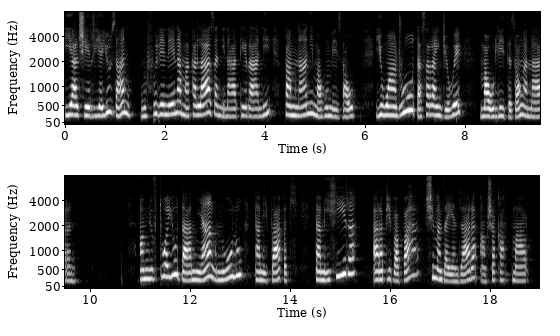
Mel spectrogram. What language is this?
Bara Malagasy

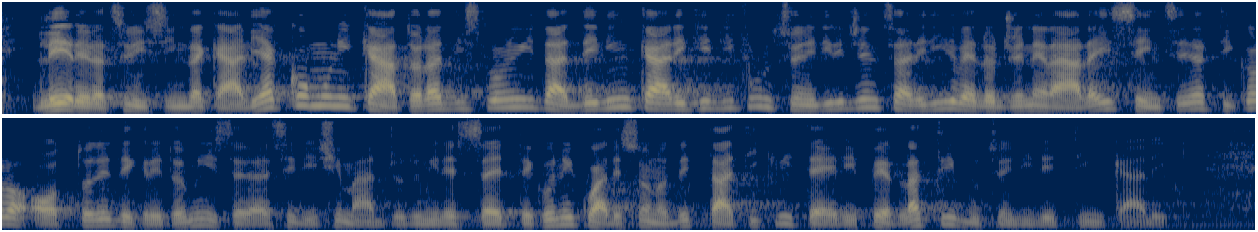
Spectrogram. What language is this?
Italian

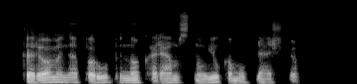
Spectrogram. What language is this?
Lithuanian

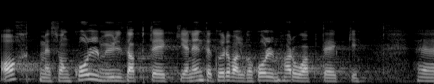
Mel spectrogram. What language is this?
Estonian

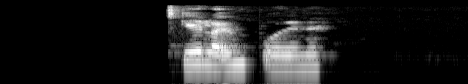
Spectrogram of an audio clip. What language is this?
Icelandic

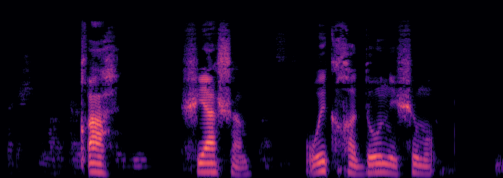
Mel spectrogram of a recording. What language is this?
Abkhazian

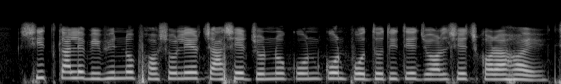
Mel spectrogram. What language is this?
Bangla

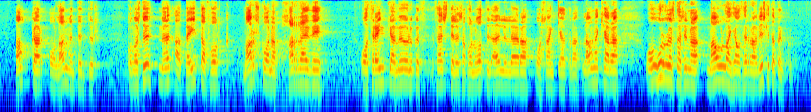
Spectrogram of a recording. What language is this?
Icelandic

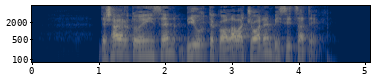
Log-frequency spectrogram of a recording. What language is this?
Basque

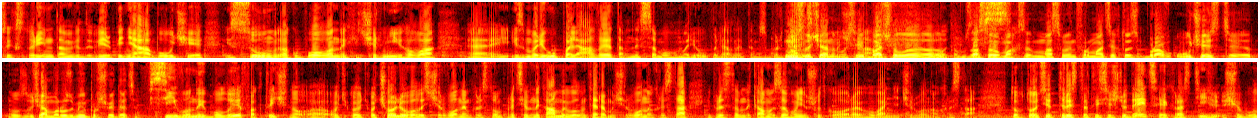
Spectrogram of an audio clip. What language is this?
Ukrainian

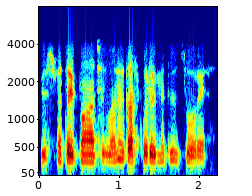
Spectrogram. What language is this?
Kashmiri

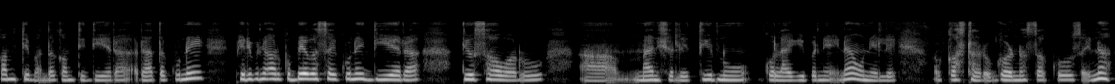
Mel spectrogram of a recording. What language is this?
Nepali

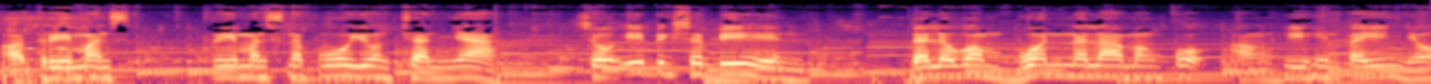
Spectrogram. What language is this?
Filipino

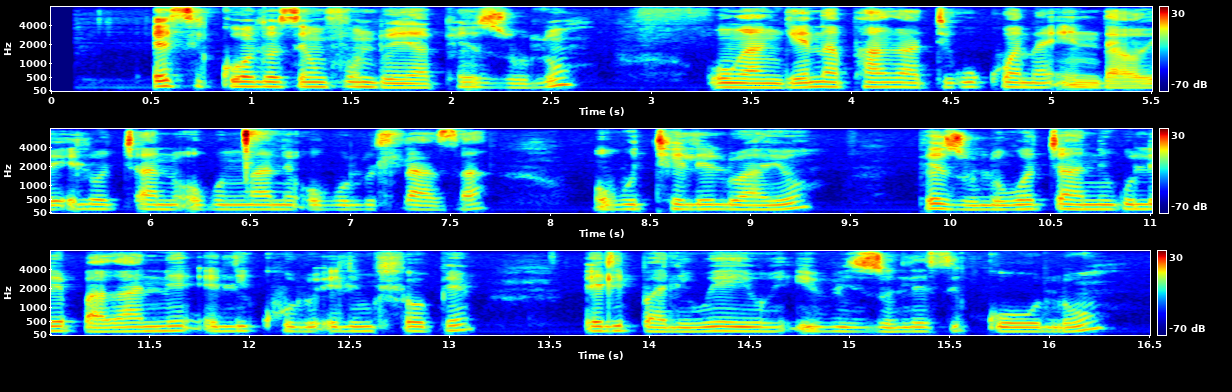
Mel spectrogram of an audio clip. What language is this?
North Ndebele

